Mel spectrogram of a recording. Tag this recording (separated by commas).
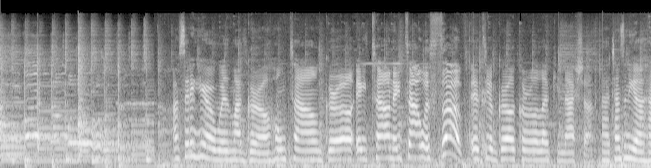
Speech, Music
